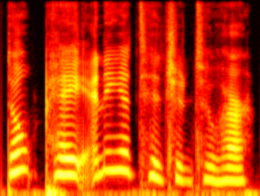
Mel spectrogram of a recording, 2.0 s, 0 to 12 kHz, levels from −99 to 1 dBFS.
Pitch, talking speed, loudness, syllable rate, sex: 240 Hz, 185 wpm, -18 LUFS, 4.9 syllables/s, female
